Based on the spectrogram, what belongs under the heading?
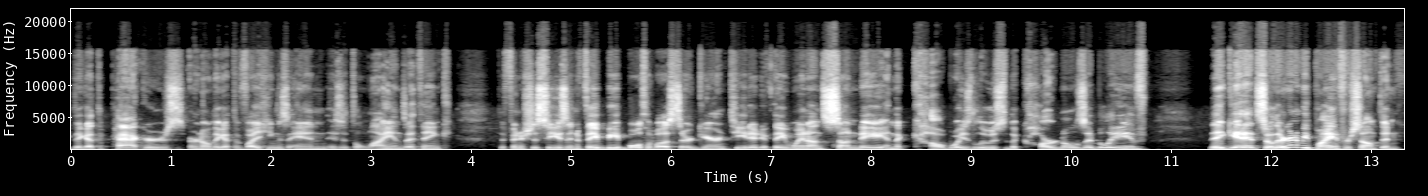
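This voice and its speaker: A man's voice: medium pitch, fairly quick. Blunt, profane man in sports chat. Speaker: sports podcast co-host. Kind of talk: casual live-stream sports chat.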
